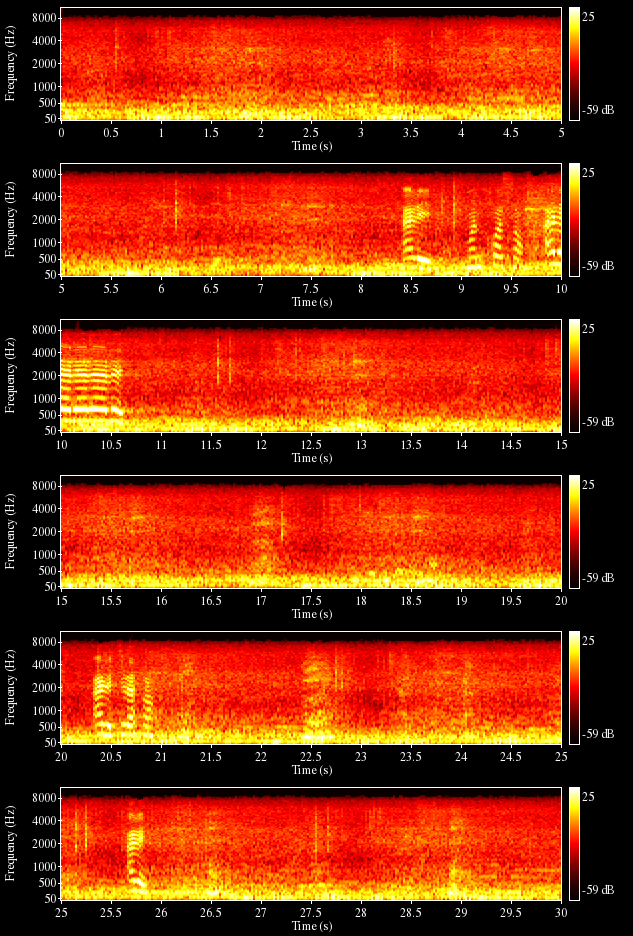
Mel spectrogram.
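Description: A rowing machine's seat rolls back and forth on its rail.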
